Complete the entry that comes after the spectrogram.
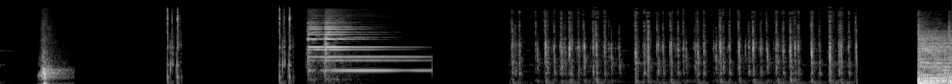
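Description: Sound effects for an animated subscribe button: a few single clicks, then a notification-bell ding that rings for about a second and cuts off. Then about three seconds of rapid keyboard-typing clicks as text types out, and loud guitar music starts at the very end.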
